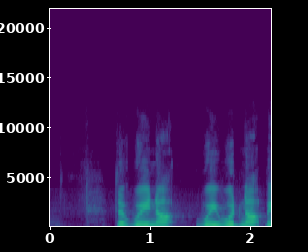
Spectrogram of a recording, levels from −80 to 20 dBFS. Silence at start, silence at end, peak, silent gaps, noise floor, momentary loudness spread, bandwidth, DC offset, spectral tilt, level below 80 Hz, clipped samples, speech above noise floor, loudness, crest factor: 0.7 s; 0 s; -8 dBFS; none; -56 dBFS; 8 LU; 10 kHz; under 0.1%; -6.5 dB/octave; -70 dBFS; under 0.1%; 33 dB; -24 LUFS; 18 dB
